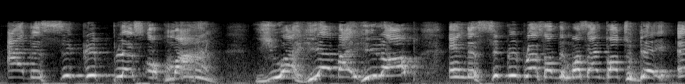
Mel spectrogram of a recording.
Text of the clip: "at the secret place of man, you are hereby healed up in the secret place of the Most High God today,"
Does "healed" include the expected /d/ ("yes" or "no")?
no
